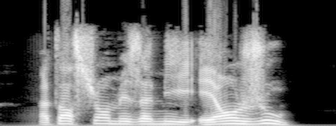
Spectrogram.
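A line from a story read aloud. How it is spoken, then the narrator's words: Shouted. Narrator (French): cria Cyrus Smith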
